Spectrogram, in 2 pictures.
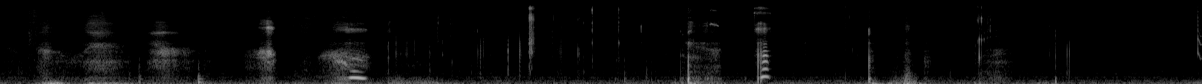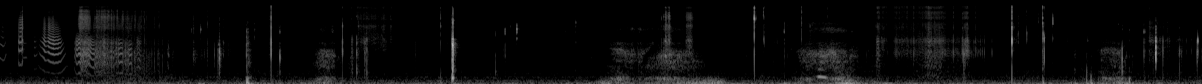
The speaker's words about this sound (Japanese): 吸ってないよ。君のお耳吸ってるの。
